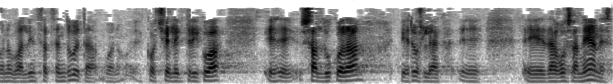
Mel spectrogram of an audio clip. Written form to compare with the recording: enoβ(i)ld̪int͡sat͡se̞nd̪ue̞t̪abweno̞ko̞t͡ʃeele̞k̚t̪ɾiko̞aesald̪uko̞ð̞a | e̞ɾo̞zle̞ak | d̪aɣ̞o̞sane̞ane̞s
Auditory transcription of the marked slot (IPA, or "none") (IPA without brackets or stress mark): a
